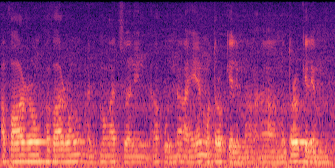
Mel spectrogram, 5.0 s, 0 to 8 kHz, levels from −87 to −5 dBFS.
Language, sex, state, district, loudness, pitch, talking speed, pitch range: Mizo, male, Mizoram, Aizawl, -17 LUFS, 110 Hz, 225 wpm, 100-115 Hz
